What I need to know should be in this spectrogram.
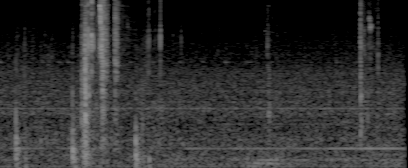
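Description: A small card drops onto the floor.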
